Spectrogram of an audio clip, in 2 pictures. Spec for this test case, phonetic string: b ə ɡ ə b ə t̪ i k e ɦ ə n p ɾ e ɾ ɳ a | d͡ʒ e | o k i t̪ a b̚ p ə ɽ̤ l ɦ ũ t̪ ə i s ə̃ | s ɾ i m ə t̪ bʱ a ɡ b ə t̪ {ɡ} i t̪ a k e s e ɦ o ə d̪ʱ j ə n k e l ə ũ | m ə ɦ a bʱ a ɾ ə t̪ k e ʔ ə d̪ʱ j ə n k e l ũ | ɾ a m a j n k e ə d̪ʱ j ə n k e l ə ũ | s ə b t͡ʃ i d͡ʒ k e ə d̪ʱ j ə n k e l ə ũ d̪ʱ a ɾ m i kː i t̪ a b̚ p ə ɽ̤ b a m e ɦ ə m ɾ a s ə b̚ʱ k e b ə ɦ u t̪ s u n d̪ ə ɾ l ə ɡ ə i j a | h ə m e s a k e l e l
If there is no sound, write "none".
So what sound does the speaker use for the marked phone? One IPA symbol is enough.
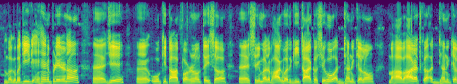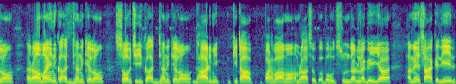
ɡ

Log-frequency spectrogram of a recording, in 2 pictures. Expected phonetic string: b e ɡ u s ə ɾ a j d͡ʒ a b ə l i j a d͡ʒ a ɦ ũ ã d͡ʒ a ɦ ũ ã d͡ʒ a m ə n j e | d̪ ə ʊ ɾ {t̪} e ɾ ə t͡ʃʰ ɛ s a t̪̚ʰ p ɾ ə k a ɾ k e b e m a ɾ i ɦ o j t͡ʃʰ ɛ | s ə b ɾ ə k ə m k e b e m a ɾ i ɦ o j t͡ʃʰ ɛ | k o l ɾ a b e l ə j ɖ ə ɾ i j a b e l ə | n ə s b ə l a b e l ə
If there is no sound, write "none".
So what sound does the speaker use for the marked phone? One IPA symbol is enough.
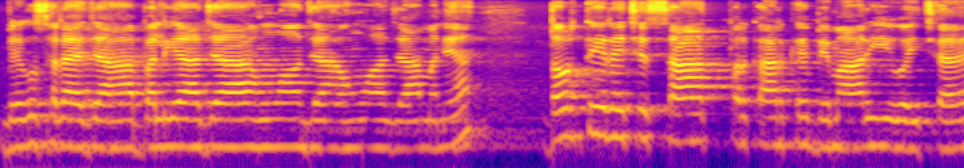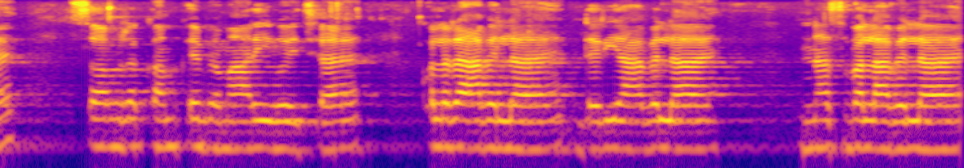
t̪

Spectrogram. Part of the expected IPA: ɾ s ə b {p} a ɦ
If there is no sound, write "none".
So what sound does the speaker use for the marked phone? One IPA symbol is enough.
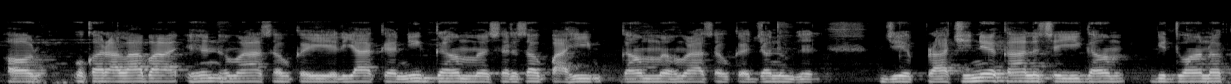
p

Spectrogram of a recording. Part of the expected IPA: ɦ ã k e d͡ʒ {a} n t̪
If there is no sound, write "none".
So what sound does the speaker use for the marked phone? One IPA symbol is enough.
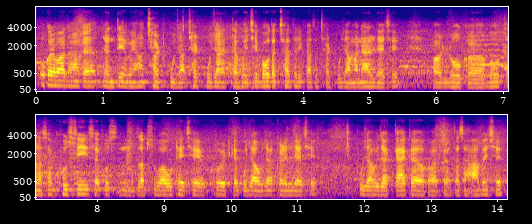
ə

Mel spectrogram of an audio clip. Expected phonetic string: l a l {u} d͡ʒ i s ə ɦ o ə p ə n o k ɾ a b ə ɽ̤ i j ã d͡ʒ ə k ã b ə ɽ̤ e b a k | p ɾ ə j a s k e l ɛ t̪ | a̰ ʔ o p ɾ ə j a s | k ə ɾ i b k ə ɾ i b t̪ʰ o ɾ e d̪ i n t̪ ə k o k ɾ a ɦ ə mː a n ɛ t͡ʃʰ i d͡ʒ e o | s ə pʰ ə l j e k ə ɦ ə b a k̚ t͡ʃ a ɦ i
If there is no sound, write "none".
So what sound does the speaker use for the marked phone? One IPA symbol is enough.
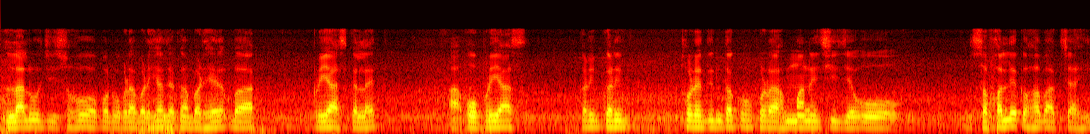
u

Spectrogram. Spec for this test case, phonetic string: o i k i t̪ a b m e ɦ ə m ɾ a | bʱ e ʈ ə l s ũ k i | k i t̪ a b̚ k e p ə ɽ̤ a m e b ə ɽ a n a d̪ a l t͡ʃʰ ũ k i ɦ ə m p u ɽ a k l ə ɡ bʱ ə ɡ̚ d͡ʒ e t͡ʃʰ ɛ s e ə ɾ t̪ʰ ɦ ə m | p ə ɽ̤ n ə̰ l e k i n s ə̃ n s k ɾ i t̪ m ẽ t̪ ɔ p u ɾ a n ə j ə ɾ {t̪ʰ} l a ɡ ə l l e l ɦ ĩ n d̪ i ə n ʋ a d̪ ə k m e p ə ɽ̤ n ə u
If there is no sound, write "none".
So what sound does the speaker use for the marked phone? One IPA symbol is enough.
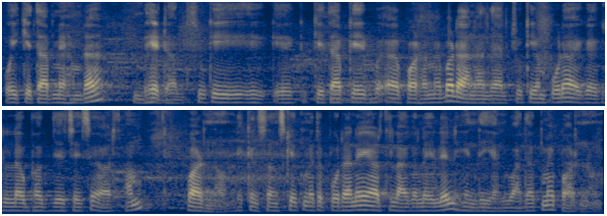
t̪ʰ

